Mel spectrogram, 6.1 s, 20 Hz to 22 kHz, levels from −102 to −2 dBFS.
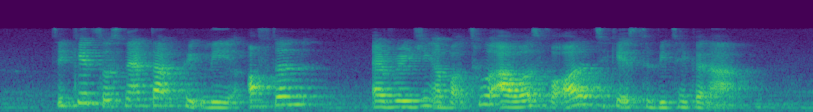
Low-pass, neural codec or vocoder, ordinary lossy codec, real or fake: none; none; none; real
